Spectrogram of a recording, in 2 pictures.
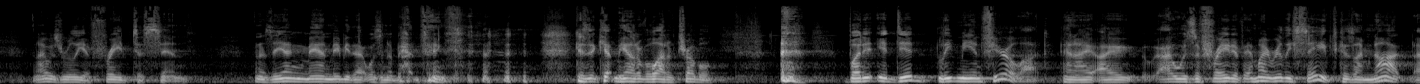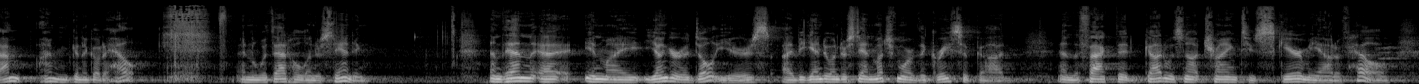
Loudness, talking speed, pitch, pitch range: -25 LUFS, 205 wpm, 120 Hz, 110-135 Hz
